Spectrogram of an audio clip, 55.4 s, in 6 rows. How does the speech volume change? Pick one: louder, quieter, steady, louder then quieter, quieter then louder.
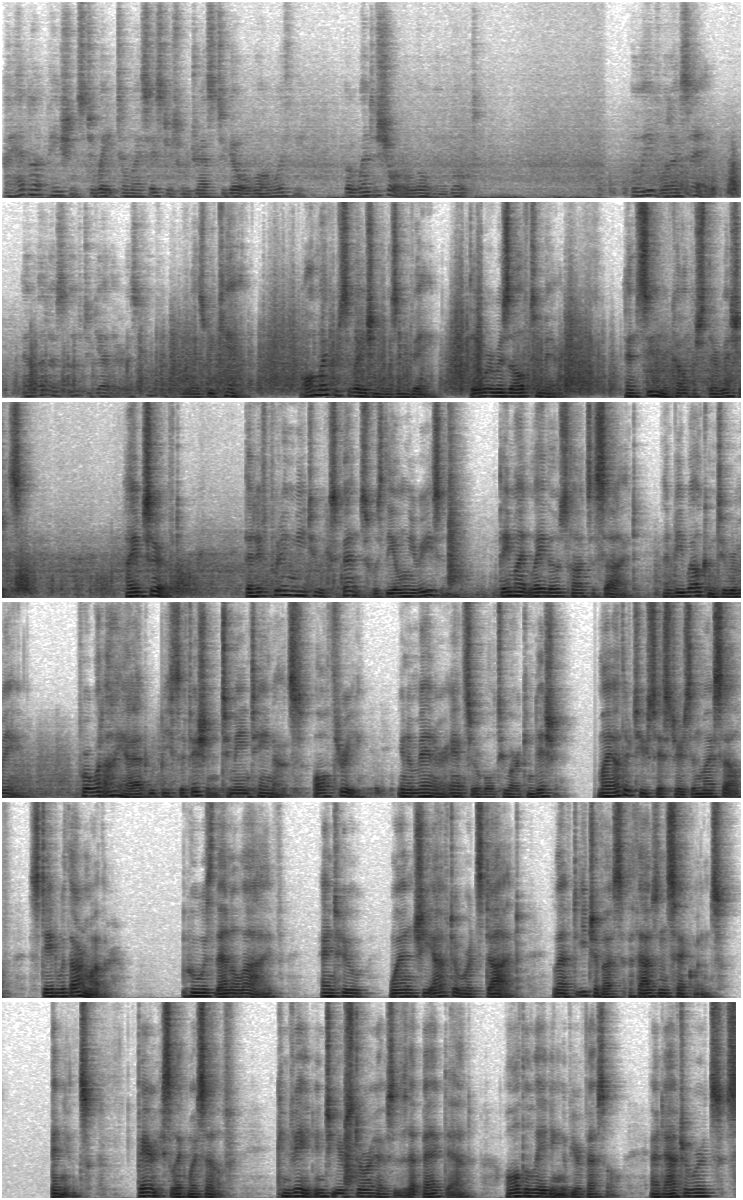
louder.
